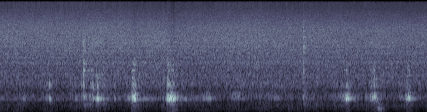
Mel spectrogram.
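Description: Vegetables sauté and wilt in a skillet, a soft steady sizzle with scattered light clicks and scrapes of a utensil stirring them, close and fairly quiet.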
